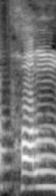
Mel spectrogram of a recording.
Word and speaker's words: ফল: এরকম আমরা ফল বলি, তার মানে এখানে লয় শেষে অ এর উচ্চারণ নাই, ফল, থেমে যাইতেছি।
